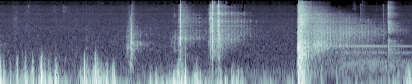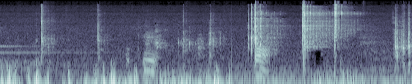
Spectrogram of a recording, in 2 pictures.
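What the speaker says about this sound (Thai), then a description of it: "ผมจะชาร์จออกมาแล้วก็เสียบแม็กแล้วก็ขึ้นลำยิงนะครับ" A pistol has its slide racked, a magazine inserted and the slide cycled, giving sharp metallic clacks and one loud report, close and spread between stretches of someone talking.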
